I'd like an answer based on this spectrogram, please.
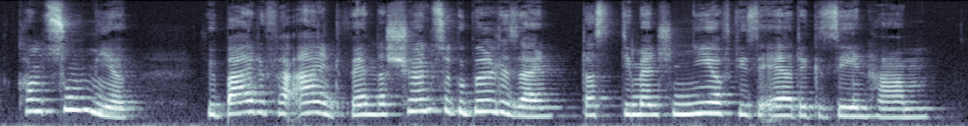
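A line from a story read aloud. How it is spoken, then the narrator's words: Called out. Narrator (German): rief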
